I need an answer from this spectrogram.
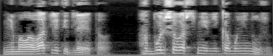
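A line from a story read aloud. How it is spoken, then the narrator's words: Sad, smiling. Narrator (Russian): грустно улыбнулся он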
